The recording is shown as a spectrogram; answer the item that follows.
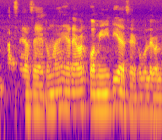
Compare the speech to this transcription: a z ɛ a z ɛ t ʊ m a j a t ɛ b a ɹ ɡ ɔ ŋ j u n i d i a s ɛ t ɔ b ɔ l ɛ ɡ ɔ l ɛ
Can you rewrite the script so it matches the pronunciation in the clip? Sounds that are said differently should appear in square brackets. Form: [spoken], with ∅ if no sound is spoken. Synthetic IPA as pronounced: a [s] ɛ a [s] ɛ t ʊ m a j a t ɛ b a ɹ [k] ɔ [m] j u n i [t] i a s ɛ [k] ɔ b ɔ l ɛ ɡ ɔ l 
